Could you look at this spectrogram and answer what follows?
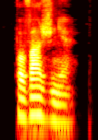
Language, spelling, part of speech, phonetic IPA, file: Polish, poważnie, adverb, [pɔˈvaʒʲɲɛ], Pl-poważnie.ogg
